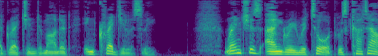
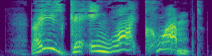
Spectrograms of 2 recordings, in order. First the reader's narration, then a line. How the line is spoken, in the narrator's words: Chopper squealed excitedly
